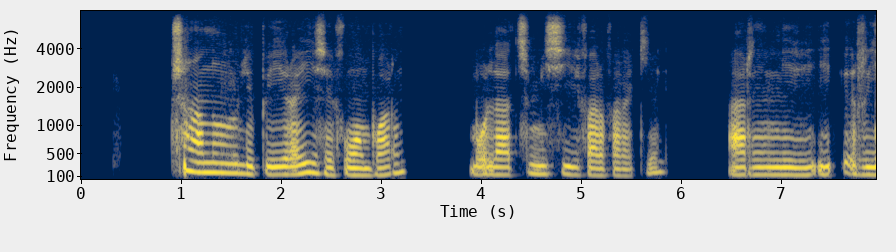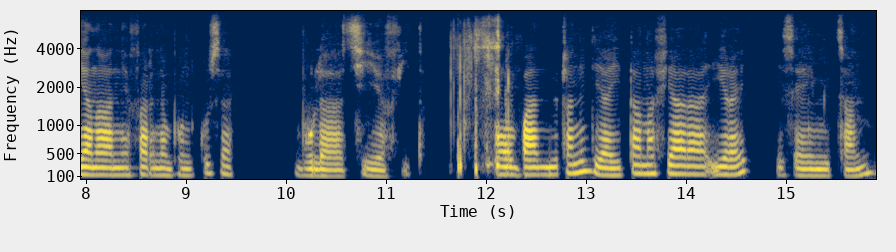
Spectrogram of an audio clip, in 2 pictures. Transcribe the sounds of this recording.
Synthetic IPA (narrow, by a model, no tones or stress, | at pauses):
ʈ͡ʂanulebeiɾajizajvoambwaɾanə̥ | mbulət͡simisiv̥aɾavaɾakʰeli̥ | a̰ɾinirianənefaɾinambunikusə | mbulət͡siav̥it̪ə̥ | mbaniuʈ͡ʂanid̪eaɦit̪anəfiaɾəḭɾaj | izajmit͡sanun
